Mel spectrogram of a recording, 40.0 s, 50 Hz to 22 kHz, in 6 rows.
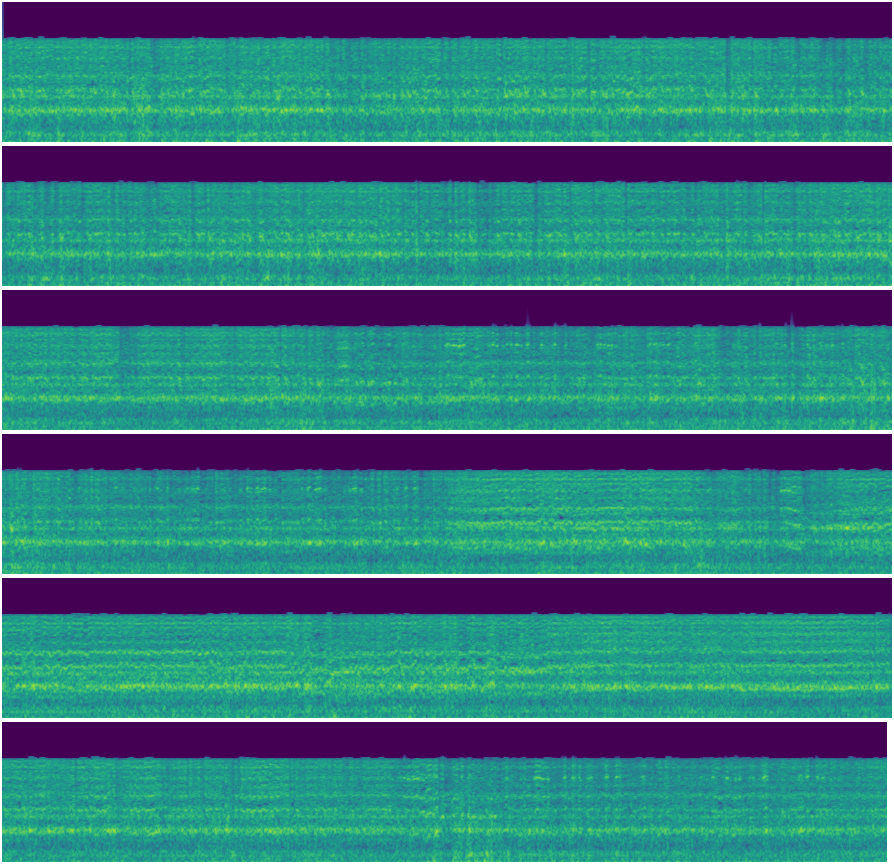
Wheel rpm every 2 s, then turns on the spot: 230, 220, 230, 240, 220, 230, 230, 230, 230, 230, 230, 230, 210, 200, 190, 210, 230, 230, 230, 230.
none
